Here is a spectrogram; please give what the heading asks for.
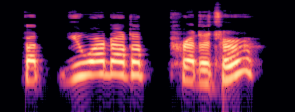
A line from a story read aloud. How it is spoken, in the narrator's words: Moore exclaimed, not sounding very sure of themselves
